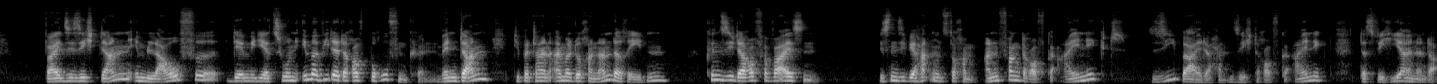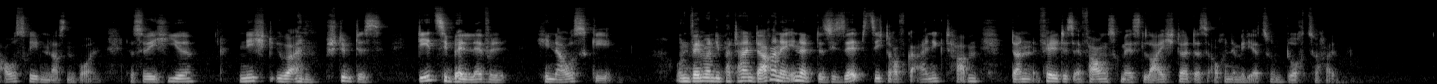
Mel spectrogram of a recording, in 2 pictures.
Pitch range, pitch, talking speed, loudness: 140-180 Hz, 155 Hz, 170 wpm, -25 LUFS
